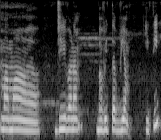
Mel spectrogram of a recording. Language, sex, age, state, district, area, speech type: Sanskrit, female, 18-30, Tamil Nadu, Thanjavur, rural, spontaneous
